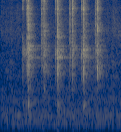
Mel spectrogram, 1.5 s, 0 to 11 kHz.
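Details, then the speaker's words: 1985 Hunter Studio Series 52-inch ceiling fan, which wobbles a little, started on low after being reversed. Six light, sharp ticks about five a second as the motor starts: a kick in the motor with no clear cause. "Seems like there's a bit of a kick in the motor there."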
